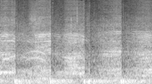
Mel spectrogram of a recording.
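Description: Football supporters chanting together in unison, a loud rhythmic chant with about two beats a second.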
